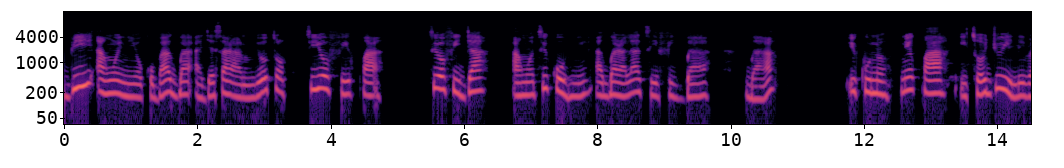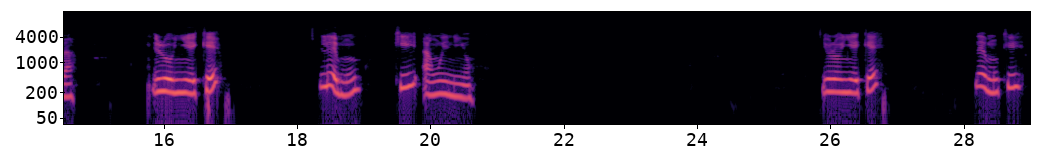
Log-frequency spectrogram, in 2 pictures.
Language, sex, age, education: Yoruba, female, 30-45, tertiary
